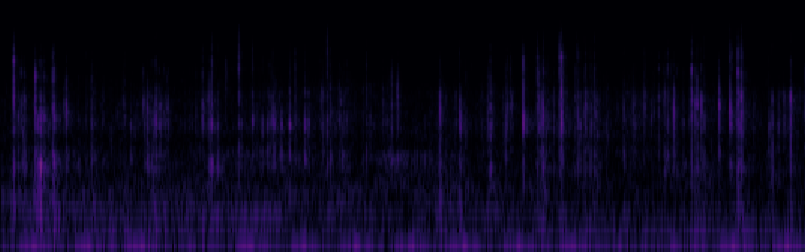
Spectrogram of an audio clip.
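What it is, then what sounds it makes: Rubber spiky ball being rubbed. A small green rubber spiky ball is rubbed between the palms and fingertips, making close, continuous crinkly squeaks and rustles. Dense, short, bright bursts ride over a low rumble, with no pauses between them.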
